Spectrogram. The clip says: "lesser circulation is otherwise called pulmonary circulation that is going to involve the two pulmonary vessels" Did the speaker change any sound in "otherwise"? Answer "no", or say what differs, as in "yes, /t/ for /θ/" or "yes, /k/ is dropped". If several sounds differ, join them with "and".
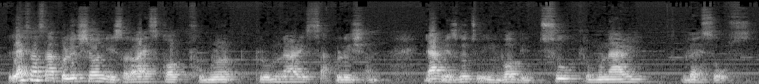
yes, /s/ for /z/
